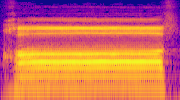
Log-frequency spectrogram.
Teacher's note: اس کو موٹا کر کے پڑھنا ہے حلق کی طرف سے، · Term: بڑا کاف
